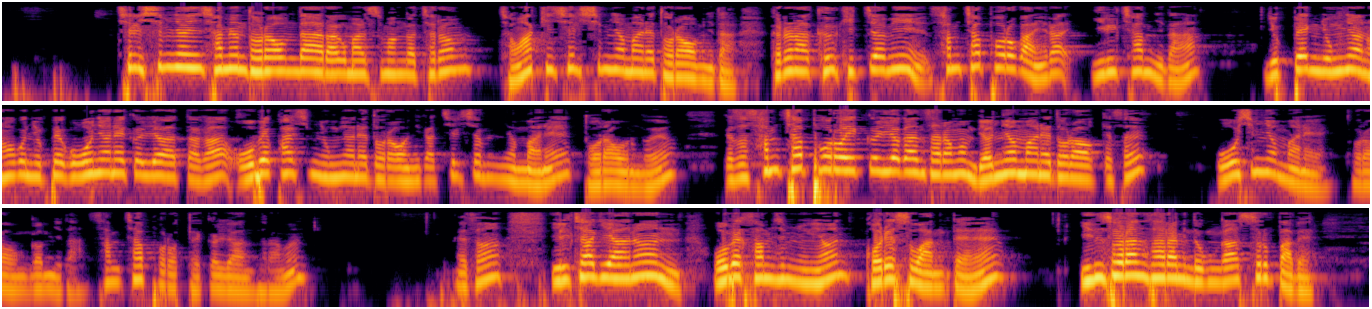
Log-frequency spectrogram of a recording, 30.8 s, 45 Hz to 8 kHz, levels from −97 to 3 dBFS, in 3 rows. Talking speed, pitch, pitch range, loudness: 275 characters per minute, 195 Hz, 155-220 Hz, -14 LUFS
